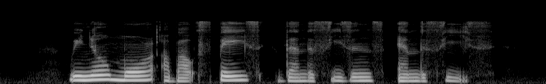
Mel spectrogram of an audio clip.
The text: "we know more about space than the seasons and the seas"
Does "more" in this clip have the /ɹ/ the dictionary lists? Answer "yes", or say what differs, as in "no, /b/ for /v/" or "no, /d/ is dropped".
yes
